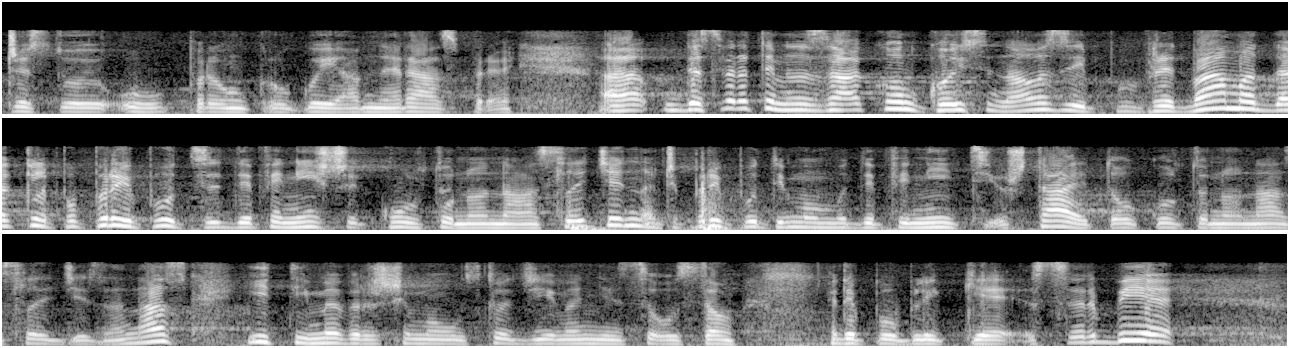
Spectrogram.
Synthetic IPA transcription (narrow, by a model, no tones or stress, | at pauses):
ut͡ʃe̞st̪ʋujuʔuprʋomkɾuɡujaːʋne̞ɾaːspɾa̰ʋe̞ | d̪aseʋɾaːt̪imnazaːko̞nko̞jise̞nalazipɾe̞d̪ʋamad̪akle̞po̞pr̩ʋipuːt̪se̞d̪e̞finiʃekulˠt̪uɾnonaːsle̞d͡ʑe̞znat͡ʃipr̩ʋipuːt̪imamod̪e̞finit̪sḭjṵʃt̪aje̞t̪o̞kulˠt̪uɾnonaːsle̞d͡ʑe̞zanaːsit̪iːme̞ʋr̩ʃimo̞usklˠad͡ʑiːʋaɲe̞sauːst̪aʋomɾe̞publikesr̩bije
